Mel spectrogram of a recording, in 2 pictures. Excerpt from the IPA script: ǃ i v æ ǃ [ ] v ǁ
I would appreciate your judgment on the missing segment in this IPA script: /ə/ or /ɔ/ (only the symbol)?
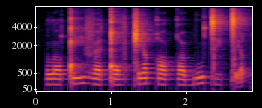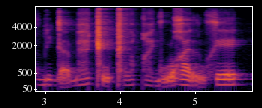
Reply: ɔ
